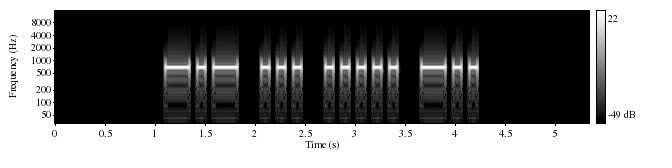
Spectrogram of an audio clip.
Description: Morse code, heard as a keyed tone, about 15 wpm, 700 Hz. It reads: KS5D
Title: USA Call Signs - 4 Characters - Repeated 3x - 15wpm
